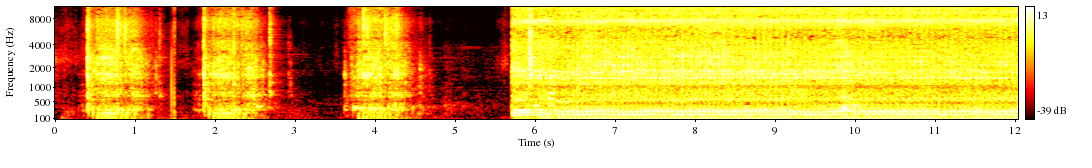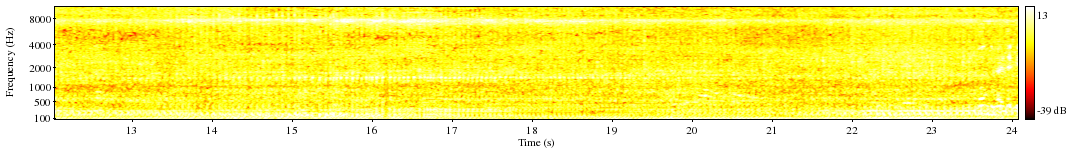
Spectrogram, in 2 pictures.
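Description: A new Total 800W gasoline generator engine starts and settles into a steady, loud, close mechanical drone with buzzing vibration, following a few brief pull-start attempts, with a voice briefly at the start.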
